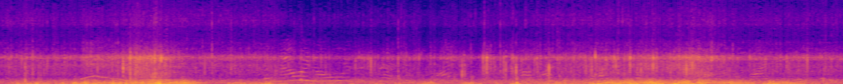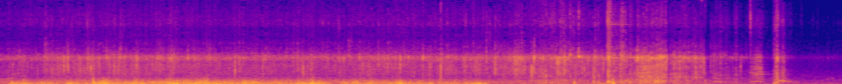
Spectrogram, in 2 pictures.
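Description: A mountain bike ridden along a dirt trail: rumbling tyre and wind noise with the rattle of the bike over bumps, swelling and easing with speed. The noise drops away abruptly at the very end as the bike stops.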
